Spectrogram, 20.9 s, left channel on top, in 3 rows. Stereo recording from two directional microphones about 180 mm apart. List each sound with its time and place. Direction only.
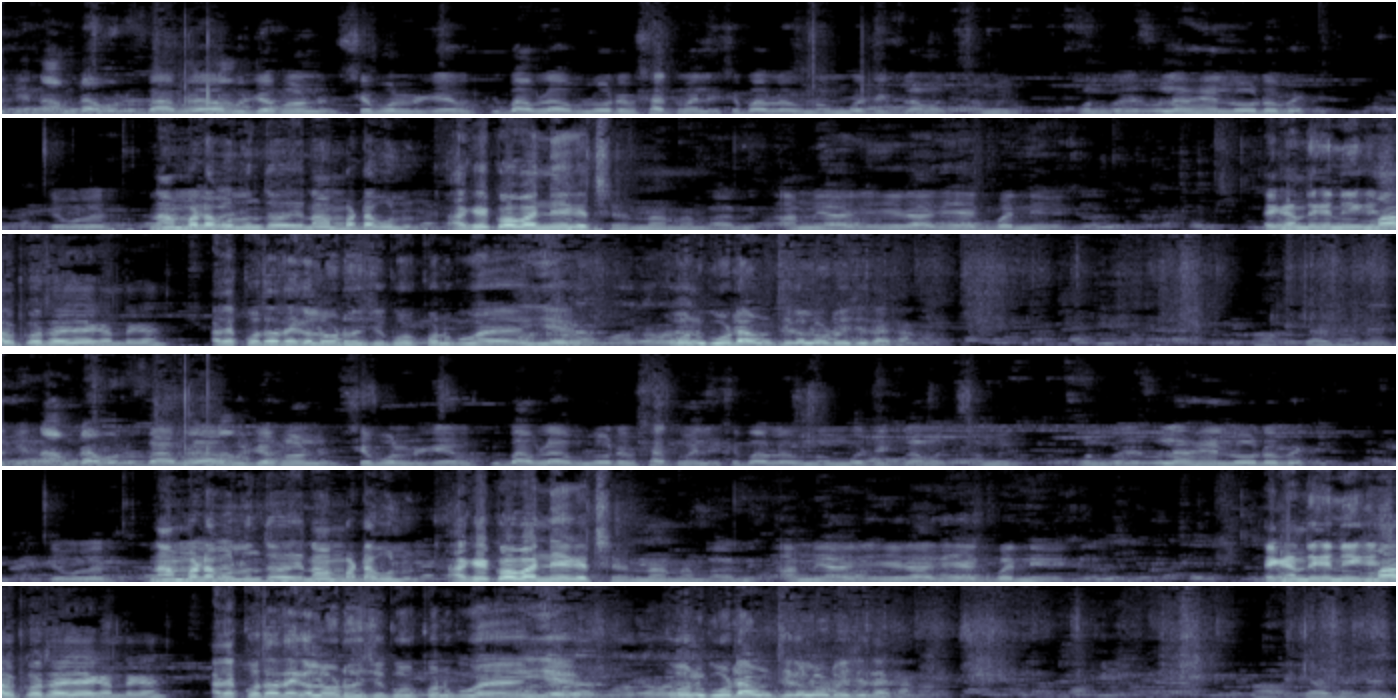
0.0 s a man's voice: 5° left (ahead or behind)
2.1 s speech: 15° right (ahead or behind)
2.5 s a man's voice: 5° left (ahead or behind)
7.7 s a man's voice: 70° left (ahead or behind)
9.0 s a man's voice: 10° left (ahead or behind)
10.2 s a man's voice: centre (ahead or behind)
13.2 s a man's voice: 65° left (ahead or behind)
13.8 s a man's voice: centre (ahead or behind)
14.9 s a man's voice: 65° left (ahead or behind)
17.4 s a man's voice: 35° left (ahead or behind)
